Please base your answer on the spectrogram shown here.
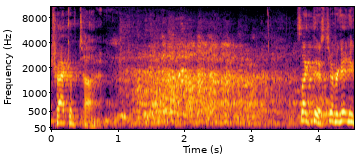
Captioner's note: audience laughing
